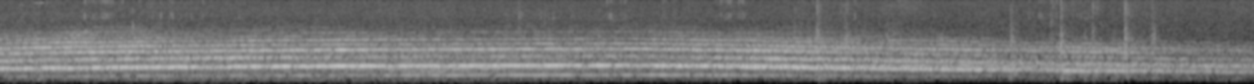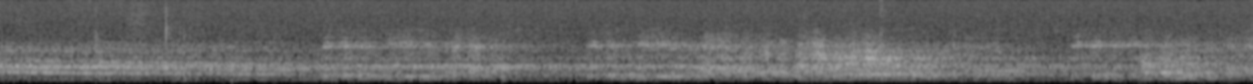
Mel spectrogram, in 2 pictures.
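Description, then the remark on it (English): San Francisco's outdoor emergency warning siren, in its weekly Tuesday noon test, holds a long, steady wailing tone with rich harmonics, then slowly winds down in pitch, with traffic-like rumble and muffled voices beneath it. “So there you have it, the test of the outdoor emergency system in the city of San Francisco every Tuesday at noon.”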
